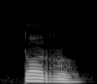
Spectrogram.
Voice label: "tarro", np; grade1; tastes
